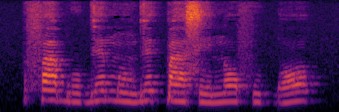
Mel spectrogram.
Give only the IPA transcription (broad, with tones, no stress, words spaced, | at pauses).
fa˧bo˨ɡɛ˧ mɔ̃˨ɡɛ˧ k͡pa˧se˨nɔ˧ fu˨ ɡ͡bɔ˨˦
